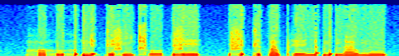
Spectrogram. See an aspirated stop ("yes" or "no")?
yes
